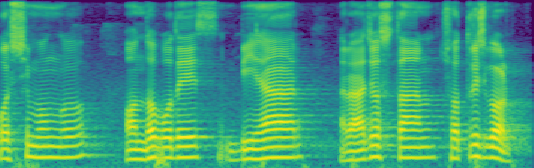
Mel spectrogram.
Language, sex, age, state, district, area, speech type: Bengali, male, 30-45, West Bengal, Purulia, rural, spontaneous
